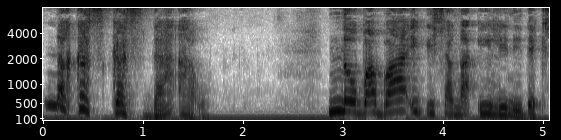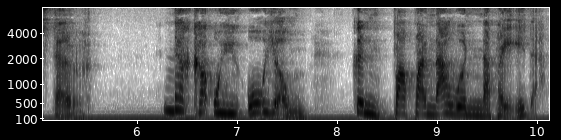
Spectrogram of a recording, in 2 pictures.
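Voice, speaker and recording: A woman's voice: medium pitch, sing-song, takes it slowly, slightly rough, heavily acted. A woman with an Ilocano Filipino accent playing an exasperated, nagging wife and mother in a radio comedy drama. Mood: scolding. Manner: nagging, exclamatory.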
